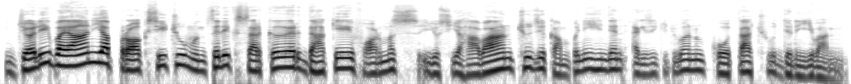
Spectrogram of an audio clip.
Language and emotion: Kashmiri, neutral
